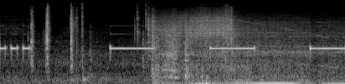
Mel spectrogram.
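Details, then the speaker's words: 2006 Honda Civic retested after replacing the suspected faulty ignition switch (intermittent no-start) with a used part: chime beeps, short crank, immediate catch and steady idle. Normal start on repeated tries. "If it starts on the first time, we're probably good. Perfect. Try one more time. Perfect. And third time's a charm."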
